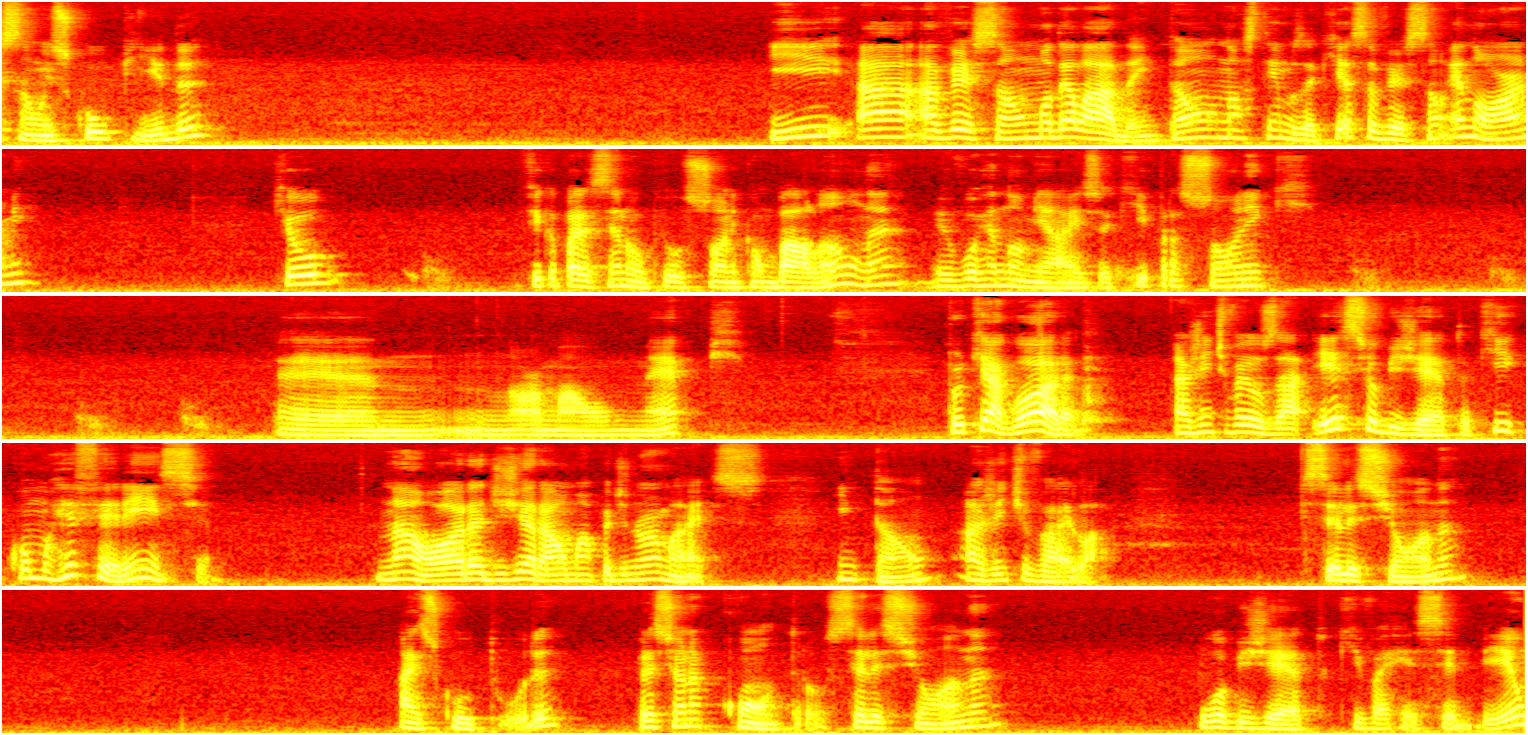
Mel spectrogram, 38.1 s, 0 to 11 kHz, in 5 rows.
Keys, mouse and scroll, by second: 0.1 middle click, 1.7 Tab, 2.5 middle click, 3.6 /, 4.1 middle click, 5.7 middle click, 6.0 ctrl+middle click, 6.6 middle click, 7.2 ctrl+middle click, 8.1 click, 8.9 ctrl+middle click, 9.4 middle click, 12.6 F2, 20.7 middle click, 23.9 /, 24.6 middle click, 32.5 click, 37.6 ctrl+click.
